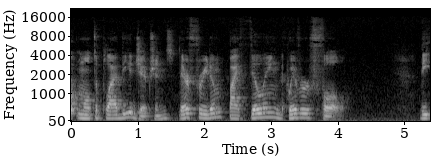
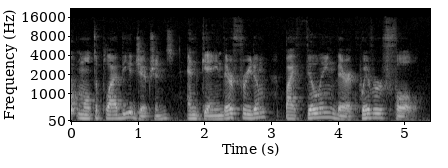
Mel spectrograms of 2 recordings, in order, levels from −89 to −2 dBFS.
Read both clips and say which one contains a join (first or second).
first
